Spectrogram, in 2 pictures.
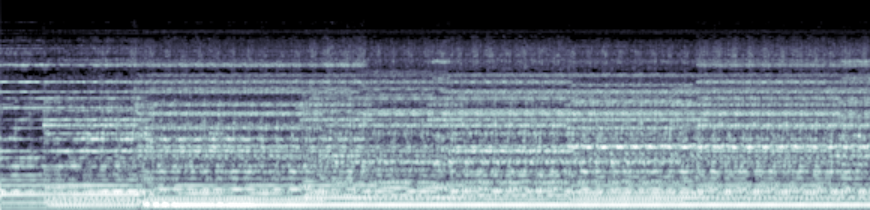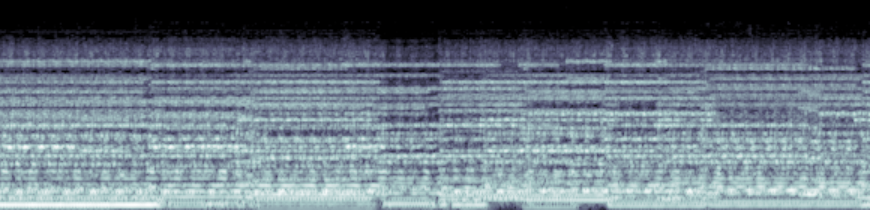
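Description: An electric organ plays a lively tune with chords and a deep bass line.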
